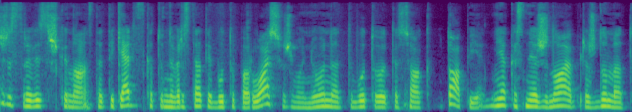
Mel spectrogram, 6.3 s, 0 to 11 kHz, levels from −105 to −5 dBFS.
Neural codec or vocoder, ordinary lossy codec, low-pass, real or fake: vocoder, 22.05 kHz, 80 mel bands, Vocos; MP3, 64 kbps; 9.9 kHz; fake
